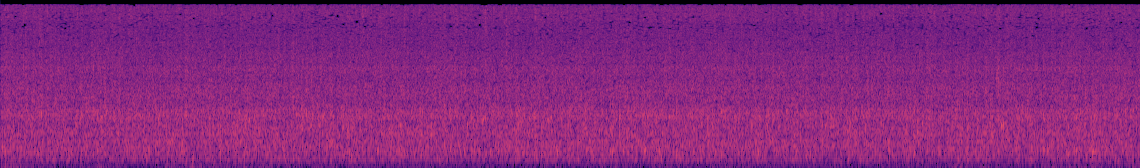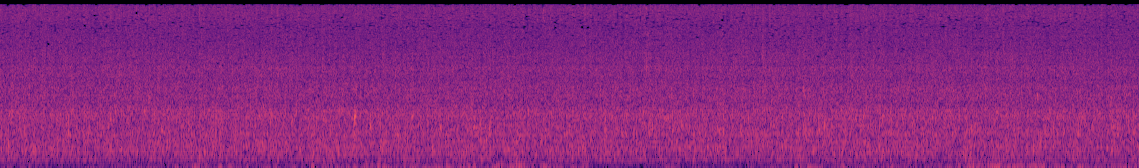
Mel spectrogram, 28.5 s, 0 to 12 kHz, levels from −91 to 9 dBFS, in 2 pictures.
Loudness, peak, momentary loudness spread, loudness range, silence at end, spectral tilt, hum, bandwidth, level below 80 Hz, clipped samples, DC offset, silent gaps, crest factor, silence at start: -30 LUFS; -14 dBFS; 1 LU; 0 LU; 0 s; -1.5 dB/octave; none; 11.5 kHz; -54 dBFS; under 0.1%; under 0.1%; none; 18 dB; 0 s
